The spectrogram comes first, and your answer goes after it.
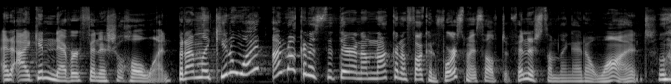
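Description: A woman's fairly high, animated voice at a very fast pace, with very wide pitch swings and hardly any pauses. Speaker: podcast host. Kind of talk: casual chat.

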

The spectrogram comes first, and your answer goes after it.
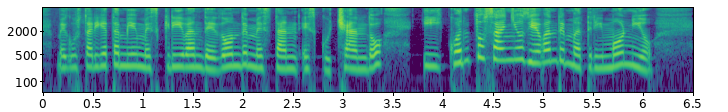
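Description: At a moderate pace, a woman with a high pitch speaks with lively intonation in a very clean recording with a silent background and a dry, close sound with no echo. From Ecuador. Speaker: podcast host. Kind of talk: solo podcast monologue on marriage.

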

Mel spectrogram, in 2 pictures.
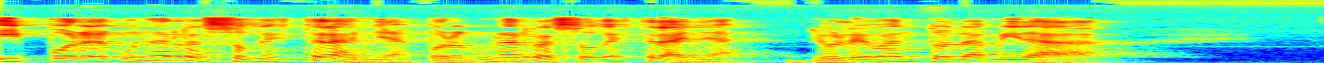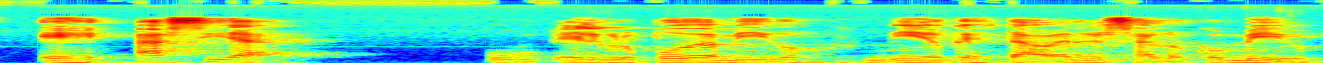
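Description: At a moderate pace, a man with a medium, somewhat breathy pitch makes very wide pitch swings while his loudness stays very even. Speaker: podcast co-host. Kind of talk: casual chat.

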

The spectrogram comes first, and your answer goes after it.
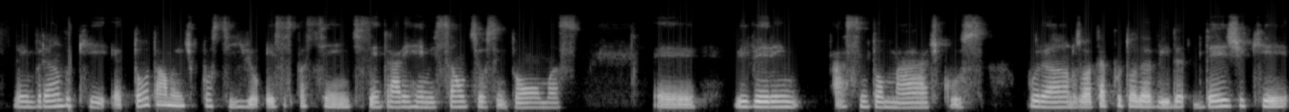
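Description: Over a quiet background, a woman speaks at a fairly slow pace with a dry, close sound and no echo. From Goiás, Brazil. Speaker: doctor, colorectal surgeon. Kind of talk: explanatory talk.

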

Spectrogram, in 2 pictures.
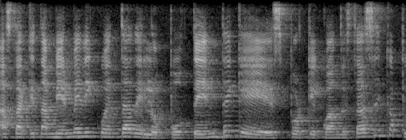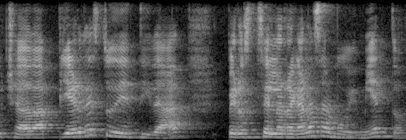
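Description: Amid noticeable background noise and audible room echo, a woman talks at a moderate pace and medium pitch with ordinary pitch variation. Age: 20s. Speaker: podcast host. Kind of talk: casual chat.

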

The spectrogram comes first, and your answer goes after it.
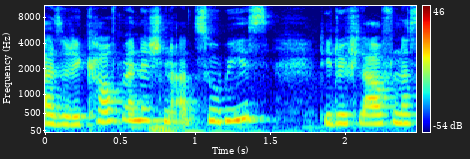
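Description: Pitch moves in an ordinary way. A somewhat breathy quality colors the voice. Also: woman. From Mecklenburg-Vorpommern, Güstrow. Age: 20s. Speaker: industrial clerk apprentice. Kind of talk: interview.

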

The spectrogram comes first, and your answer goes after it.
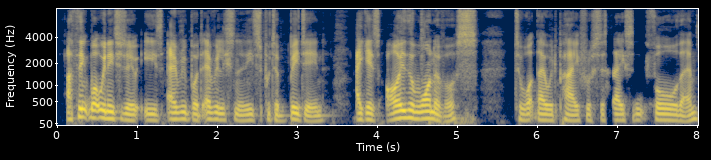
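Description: Very fast speech from a man with a West Midlands accent, medium pitch and ordinary pitch variation, on a very clean recording with a silent background. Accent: broad Wolverhampton (West Midlands). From Wolverhampton, England. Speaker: podcast host. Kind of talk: casual banter.

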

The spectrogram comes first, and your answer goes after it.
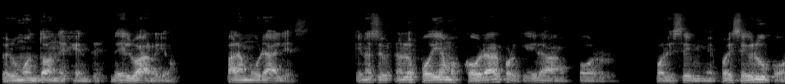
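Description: A man with an Argentine accent speaks at a moderate pace in a monotone, flat intonation over a quiet background. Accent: Rioplatense Argentine Spanish. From Argentina, La Plata. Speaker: muralist and graphic artist. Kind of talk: interview.

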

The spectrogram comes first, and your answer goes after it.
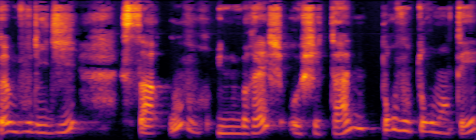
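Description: In a very clean recording with a silent background, a somewhat breathy woman speaks at a very slow pace with lively intonation. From southern France, Nice. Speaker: podcast host. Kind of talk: scripted religious reflection podcast.

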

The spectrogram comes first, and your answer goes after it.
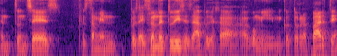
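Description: A man speaks with a Mexican accent at a moderate pace. His pitch is fairly low and his intonation fairly even. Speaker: podcast host. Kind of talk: casual chat.

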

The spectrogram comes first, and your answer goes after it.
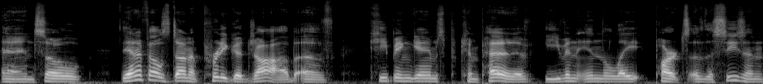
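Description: A man at medium pitch uses ordinary pitch variation and a moderate pace in a plain, everyday voice. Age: 20s. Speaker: sports podcast host. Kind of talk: solo podcast commentary. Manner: casual, with filler words.

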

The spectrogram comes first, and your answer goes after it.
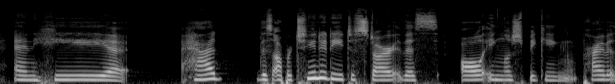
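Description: A woman speaks with an Alabama accent at a fairly slow pace. The recording is very clean, with a silent background and a dry, close sound with no echo. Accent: US Southern (Alabama). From Alabama (Birmingham). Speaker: Spanish interpreter and barista. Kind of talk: casual chat.

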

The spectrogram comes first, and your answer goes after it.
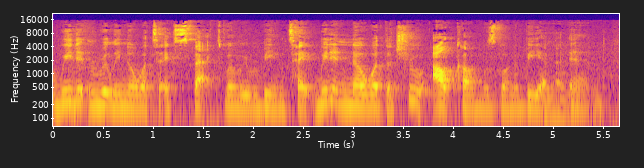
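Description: This is a woman with a medium pitch. Her voice is somewhat breathy. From New Orleans, born in Trinidad and Tobago. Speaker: DJ and actress. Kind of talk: casual chat.

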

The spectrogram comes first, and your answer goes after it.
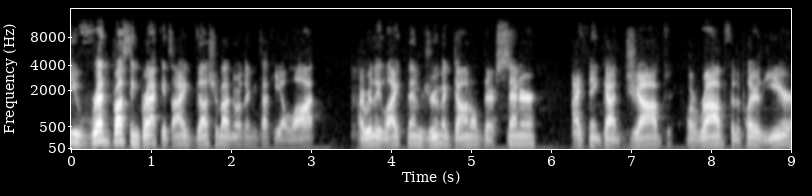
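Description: With an American accent and an unremarkable speaking voice, a man of fairly high pitch keeps fairly even intonation while his loudness swings widely. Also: fairly quick pace. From Nebraska. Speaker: college basketball writer. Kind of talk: casual chat.

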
